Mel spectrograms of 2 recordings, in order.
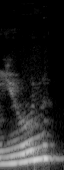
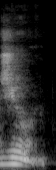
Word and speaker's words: June: that you know that the letter j in english is usually pronounced ja but a lot of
